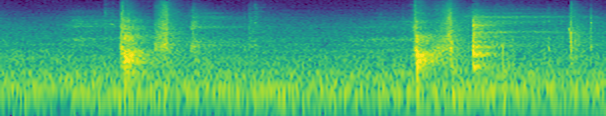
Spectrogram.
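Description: A chef's knife slicing through a raw russet potato and knocking down on a wooden cutting board: two knocks a little over a second in, three in quick succession around four seconds in, and one more near the end, over a faint steady low hum.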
